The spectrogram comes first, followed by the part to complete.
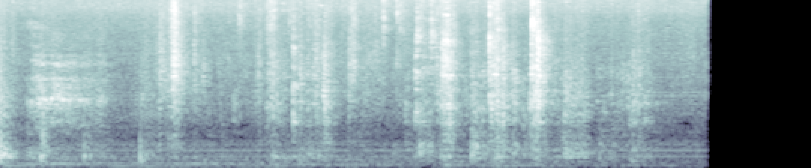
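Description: Scattered metallic clinks and knocks, a dozen or so irregular strikes, from the chain and steel parts as an automatic transmission chained to a floor jack is handled and worked on behind the engine. The sound cuts off suddenly about seven seconds in.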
